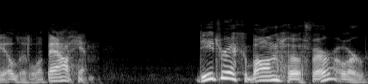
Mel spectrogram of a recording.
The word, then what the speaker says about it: Dietrich Bonhoeffer: Dietrich Bonhoeffer, or Dietrich Bonhoeffer as most Americans would pronounce it, was born on February 4th, 1906 in what was then Breslau in Germany.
